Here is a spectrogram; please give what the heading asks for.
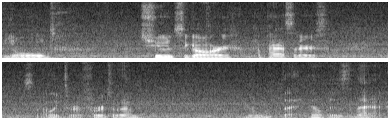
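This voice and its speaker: This radio repair host speaks low and slowly, very animated yet creaky, with long pauses and background noise behind him. He offers rambling, hands-on commentary as he inspects the gear, musing aloud in salty, informal terms.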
